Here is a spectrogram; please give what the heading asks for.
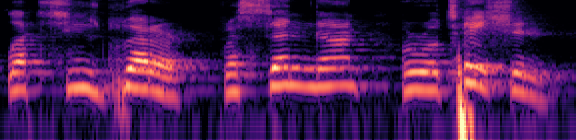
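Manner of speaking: excited challenge. Acted. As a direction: throw the question at him, pumped. Naruto challenging Neji mid-fight.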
